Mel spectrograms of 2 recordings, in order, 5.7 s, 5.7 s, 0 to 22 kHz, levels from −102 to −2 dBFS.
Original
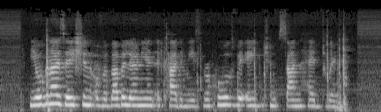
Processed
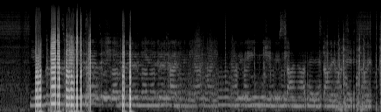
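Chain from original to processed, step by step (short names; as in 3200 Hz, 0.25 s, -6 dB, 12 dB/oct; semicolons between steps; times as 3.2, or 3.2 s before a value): regenerating reverse delay 0.277 s, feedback 58%, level -4 dB; level quantiser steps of 19 dB; 1.27–1.74 resonant low shelf 320 Hz -10.5 dB, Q 3; 2.68–3.52 tube stage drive 40 dB, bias 0.75; 4.33–4.78 LPF 1300 Hz 12 dB/oct; added harmonics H 3 -8 dB, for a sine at -10 dBFS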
